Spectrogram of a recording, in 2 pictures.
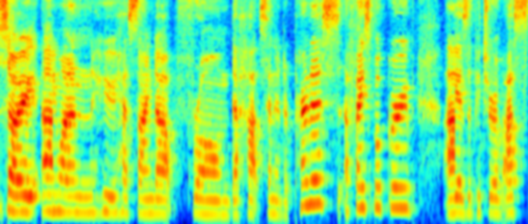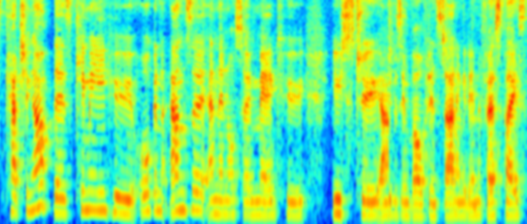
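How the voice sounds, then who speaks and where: A woman's medium-pitched voice with an Australian accent at a fairly quick pace. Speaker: business platform consultant. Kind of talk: webinar presentation.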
